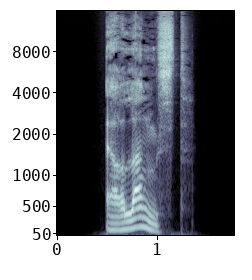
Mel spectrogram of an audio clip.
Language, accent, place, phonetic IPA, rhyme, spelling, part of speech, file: German, Germany, Berlin, [ɛɐ̯ˈlaŋst], -aŋst, erlangst, verb, De-erlangst.ogg
- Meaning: second-person singular present of erlangen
